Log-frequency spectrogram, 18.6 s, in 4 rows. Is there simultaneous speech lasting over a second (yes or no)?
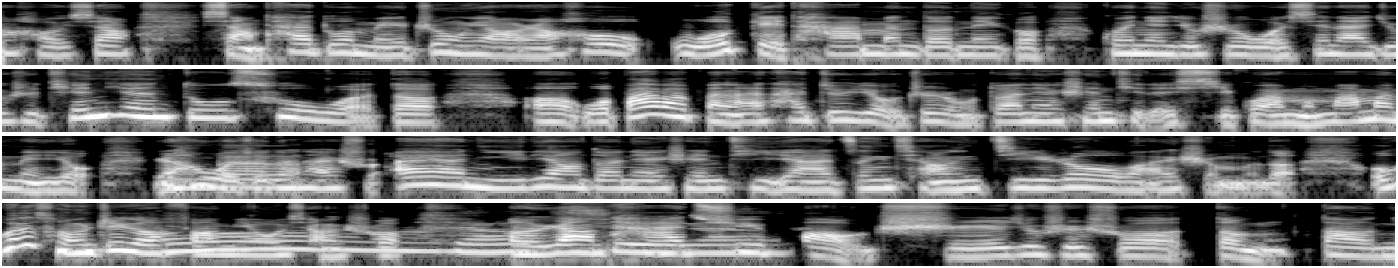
yes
